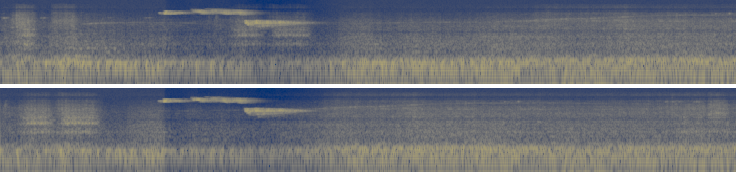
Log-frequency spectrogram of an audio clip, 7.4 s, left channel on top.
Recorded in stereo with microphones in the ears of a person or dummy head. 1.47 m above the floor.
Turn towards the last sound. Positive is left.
turn(degrees=-30)  # may be behind; listen again after turning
